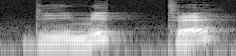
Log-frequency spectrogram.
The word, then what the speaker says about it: dimitte: Et dimitte, notice the two T's, dimitte nobis debita nostra, debita nostra, nostra, dimitte nobis debita nostra.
